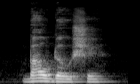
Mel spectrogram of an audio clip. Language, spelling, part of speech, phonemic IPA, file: Dutch, bouwdoosje, noun, /ˈbɑudoʃə/, Nl-bouwdoosje.ogg
- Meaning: diminutive of bouwdoos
